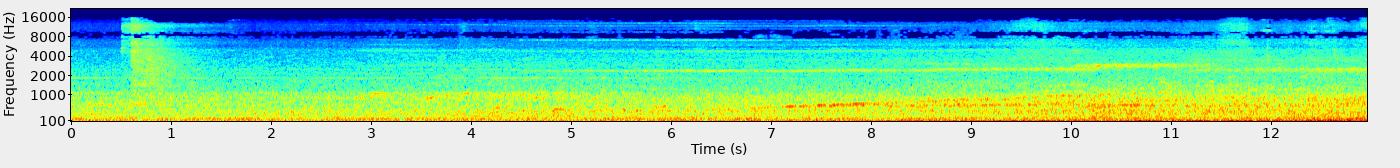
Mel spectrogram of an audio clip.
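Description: A subway train rumbles as it pulls out of an underground station and speeds up.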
